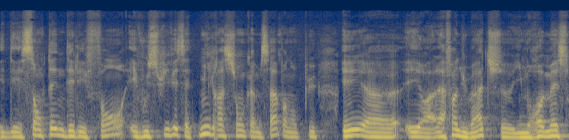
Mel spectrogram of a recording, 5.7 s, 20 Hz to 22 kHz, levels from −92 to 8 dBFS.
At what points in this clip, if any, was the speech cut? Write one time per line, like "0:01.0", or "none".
0:03.4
